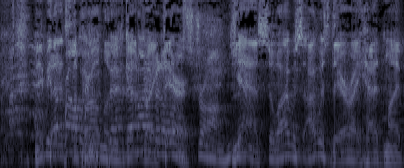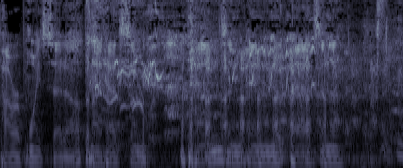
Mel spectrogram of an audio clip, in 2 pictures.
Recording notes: Recorded live at Summer Solstice Trop Rock Fest.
